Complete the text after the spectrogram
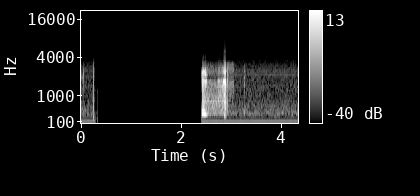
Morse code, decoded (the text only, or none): none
